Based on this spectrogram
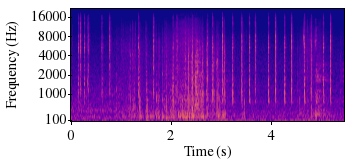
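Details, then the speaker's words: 2006 Ford F-250 with stuck horn pad and repeatedly blown horn fuse: sharp dry clicks in uneven bursts of two or three per second; horn relay chattering, owner suspects short, possibly linked to alarm system. "this is obviously activating him because I can hear the horn relay"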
